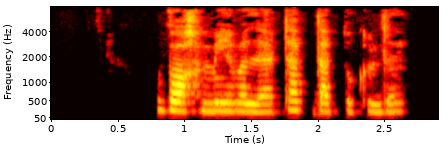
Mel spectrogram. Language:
Uzbek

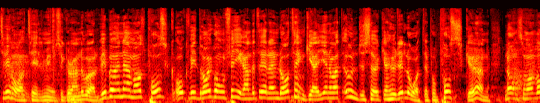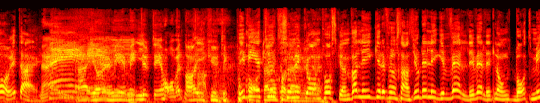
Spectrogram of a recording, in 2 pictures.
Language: Swedish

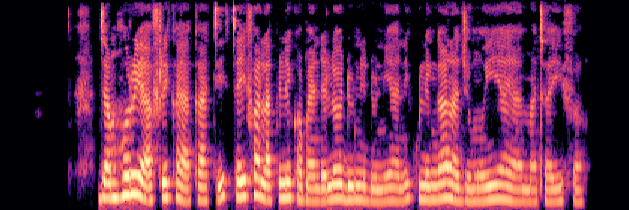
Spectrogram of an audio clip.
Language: Swahili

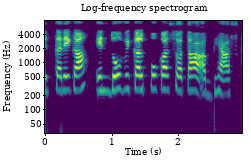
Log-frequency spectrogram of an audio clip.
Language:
Hindi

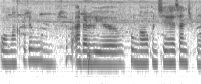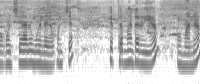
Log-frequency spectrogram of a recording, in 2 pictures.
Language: Bodo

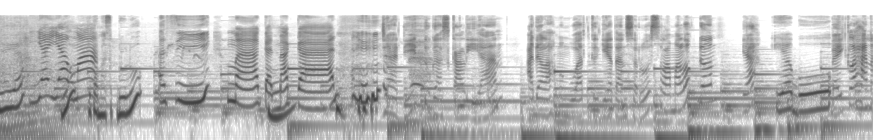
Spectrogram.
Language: Indonesian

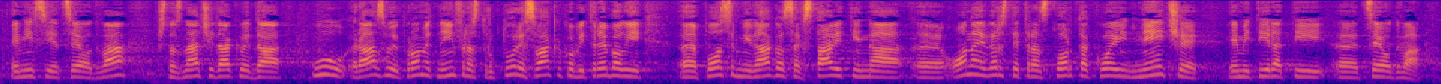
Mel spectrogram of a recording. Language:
Croatian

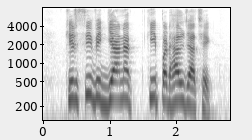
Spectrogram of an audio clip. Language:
Magahi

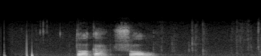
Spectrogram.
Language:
Russian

